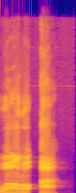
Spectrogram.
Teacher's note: pita suaranya betul-betul dirapatkan, ditutupkan sebelum dibuka ya. Sehingga betul-betul titik daripada makhraj huruf hamzahnya terdengar jelas ya.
